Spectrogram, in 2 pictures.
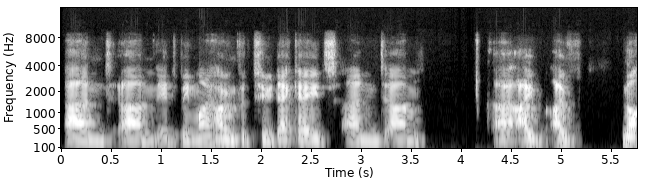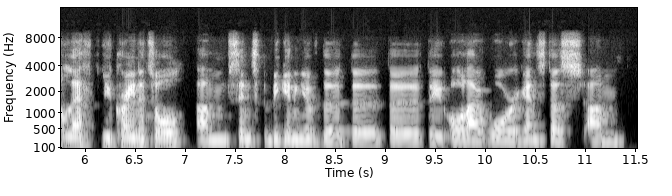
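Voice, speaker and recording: A man's voice: on the low side, steady tone, measured pace, fairly bright tone, dull audio. A man from Ireland with a British accent, giving a remote conference talk, hesitant with many fillers and restarts. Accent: British English. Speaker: conference speaker. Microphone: video call.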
